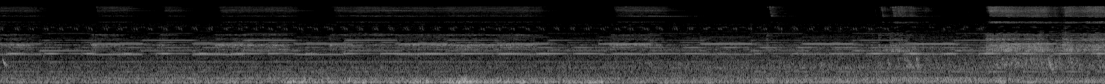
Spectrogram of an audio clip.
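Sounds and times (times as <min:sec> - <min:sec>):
train rumbling past: 0:00.0 - 0:11.0
thin high whine: 0:07.6 - 0:11.0.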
